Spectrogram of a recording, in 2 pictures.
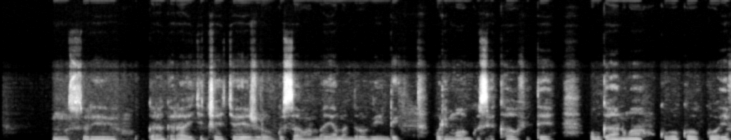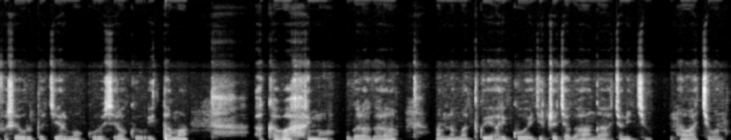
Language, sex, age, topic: Kinyarwanda, male, 25-35, health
